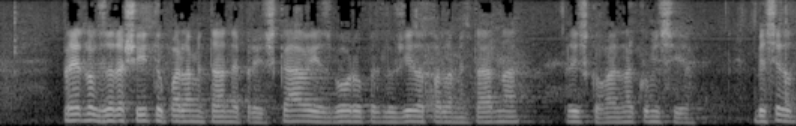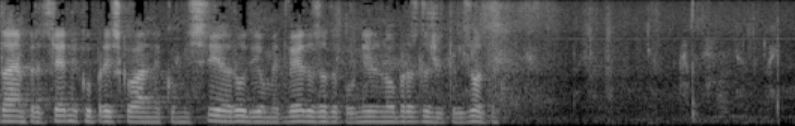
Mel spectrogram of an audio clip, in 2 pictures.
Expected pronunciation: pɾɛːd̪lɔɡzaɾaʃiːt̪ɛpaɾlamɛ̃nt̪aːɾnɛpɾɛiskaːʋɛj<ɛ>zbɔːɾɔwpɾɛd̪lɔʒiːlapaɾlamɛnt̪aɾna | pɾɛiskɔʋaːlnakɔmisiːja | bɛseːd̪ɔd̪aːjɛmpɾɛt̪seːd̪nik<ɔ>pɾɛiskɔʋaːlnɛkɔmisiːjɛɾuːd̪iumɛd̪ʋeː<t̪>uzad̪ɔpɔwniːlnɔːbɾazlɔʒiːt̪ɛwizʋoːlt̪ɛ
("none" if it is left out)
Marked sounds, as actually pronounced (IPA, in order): ɛ, u, d̪

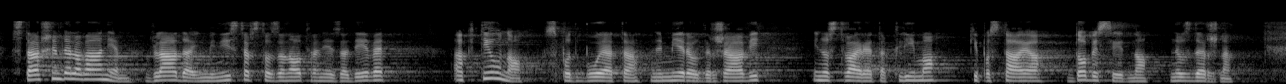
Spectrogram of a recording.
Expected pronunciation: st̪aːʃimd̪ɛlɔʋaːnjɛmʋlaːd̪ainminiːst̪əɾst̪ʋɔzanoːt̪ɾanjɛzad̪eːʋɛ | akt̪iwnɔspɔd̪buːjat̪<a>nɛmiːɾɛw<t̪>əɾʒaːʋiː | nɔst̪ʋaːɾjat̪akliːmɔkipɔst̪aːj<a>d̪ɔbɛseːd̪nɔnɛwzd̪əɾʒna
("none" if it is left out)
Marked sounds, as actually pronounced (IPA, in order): a, d̪, a

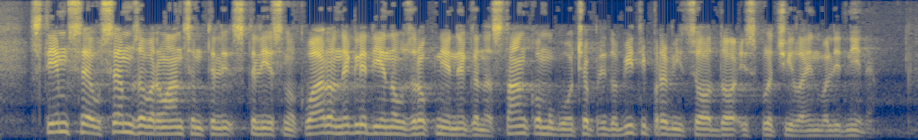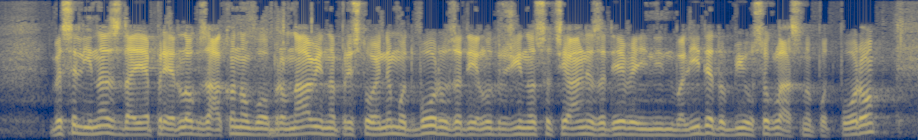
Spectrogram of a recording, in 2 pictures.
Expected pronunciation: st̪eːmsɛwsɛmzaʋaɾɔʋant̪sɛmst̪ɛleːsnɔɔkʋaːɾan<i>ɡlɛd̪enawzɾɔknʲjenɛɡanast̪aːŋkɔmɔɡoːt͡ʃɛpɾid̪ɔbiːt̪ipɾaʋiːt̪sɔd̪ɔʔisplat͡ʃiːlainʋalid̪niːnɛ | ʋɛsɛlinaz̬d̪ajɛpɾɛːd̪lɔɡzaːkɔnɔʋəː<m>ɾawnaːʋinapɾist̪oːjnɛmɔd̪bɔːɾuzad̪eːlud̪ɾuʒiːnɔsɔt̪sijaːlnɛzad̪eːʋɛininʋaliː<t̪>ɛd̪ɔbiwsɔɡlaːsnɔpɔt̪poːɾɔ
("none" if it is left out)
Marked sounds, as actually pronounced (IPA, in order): ɛ, b, d̪

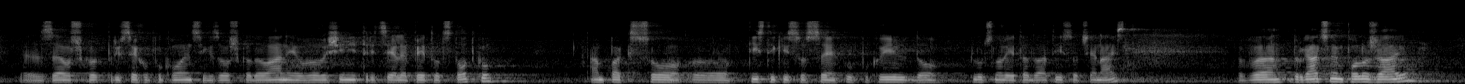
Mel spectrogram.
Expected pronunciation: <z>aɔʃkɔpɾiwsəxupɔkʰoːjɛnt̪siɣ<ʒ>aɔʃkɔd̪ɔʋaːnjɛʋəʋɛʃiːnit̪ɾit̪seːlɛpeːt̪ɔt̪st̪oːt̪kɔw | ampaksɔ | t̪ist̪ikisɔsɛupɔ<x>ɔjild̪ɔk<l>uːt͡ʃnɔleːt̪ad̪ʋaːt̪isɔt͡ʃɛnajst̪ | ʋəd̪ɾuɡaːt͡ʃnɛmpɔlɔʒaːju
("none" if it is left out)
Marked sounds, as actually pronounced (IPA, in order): z, z, k, l

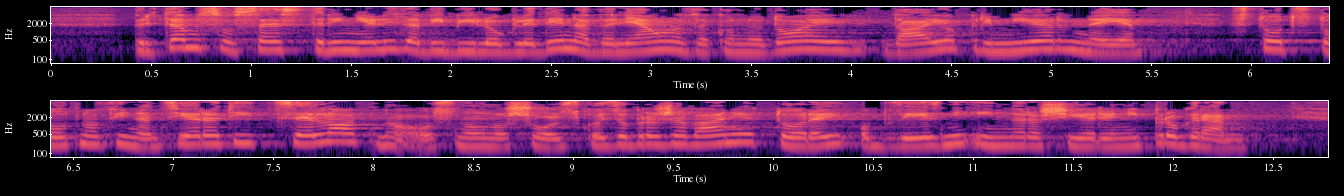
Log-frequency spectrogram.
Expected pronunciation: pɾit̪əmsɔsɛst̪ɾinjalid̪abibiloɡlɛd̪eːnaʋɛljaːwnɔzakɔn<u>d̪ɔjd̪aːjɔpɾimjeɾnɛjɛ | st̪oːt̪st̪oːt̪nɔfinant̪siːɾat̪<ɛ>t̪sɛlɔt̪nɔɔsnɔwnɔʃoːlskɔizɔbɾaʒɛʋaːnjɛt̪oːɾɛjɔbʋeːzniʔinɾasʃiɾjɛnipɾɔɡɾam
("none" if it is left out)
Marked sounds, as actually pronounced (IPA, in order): ɔ, i

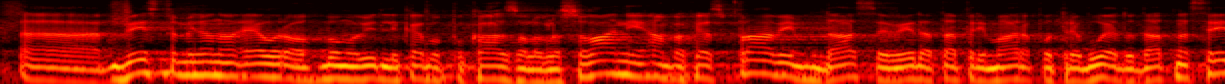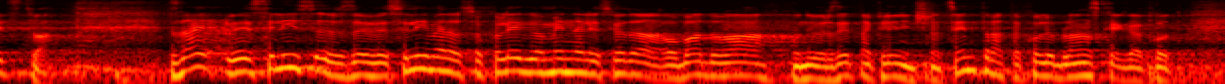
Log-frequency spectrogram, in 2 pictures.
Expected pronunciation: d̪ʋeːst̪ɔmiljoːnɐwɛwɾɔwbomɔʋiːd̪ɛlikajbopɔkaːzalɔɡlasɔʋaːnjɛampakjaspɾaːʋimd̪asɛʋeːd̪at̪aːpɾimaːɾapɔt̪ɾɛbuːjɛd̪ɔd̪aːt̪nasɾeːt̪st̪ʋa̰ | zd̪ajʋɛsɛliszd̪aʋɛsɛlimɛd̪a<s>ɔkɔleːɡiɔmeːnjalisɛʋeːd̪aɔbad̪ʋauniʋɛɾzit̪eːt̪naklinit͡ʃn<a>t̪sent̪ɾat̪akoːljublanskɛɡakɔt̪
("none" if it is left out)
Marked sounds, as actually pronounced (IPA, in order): s, a

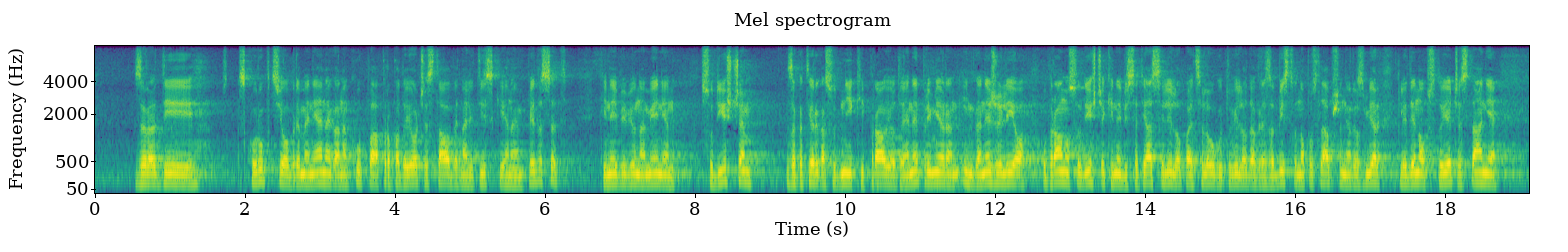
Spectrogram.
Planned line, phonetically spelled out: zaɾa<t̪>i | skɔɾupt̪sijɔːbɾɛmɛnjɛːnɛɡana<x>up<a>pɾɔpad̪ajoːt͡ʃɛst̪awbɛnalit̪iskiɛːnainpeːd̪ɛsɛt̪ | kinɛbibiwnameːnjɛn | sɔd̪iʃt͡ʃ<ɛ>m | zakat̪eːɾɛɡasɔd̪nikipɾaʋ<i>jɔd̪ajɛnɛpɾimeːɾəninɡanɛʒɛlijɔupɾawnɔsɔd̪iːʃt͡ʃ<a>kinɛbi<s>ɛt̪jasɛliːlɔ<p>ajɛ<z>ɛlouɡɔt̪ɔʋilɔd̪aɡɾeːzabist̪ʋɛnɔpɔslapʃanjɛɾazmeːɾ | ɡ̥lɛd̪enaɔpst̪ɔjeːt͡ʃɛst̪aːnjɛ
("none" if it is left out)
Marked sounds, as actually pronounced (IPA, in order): d̪, k, a, ɛ, i, ɛ, s, p, s

